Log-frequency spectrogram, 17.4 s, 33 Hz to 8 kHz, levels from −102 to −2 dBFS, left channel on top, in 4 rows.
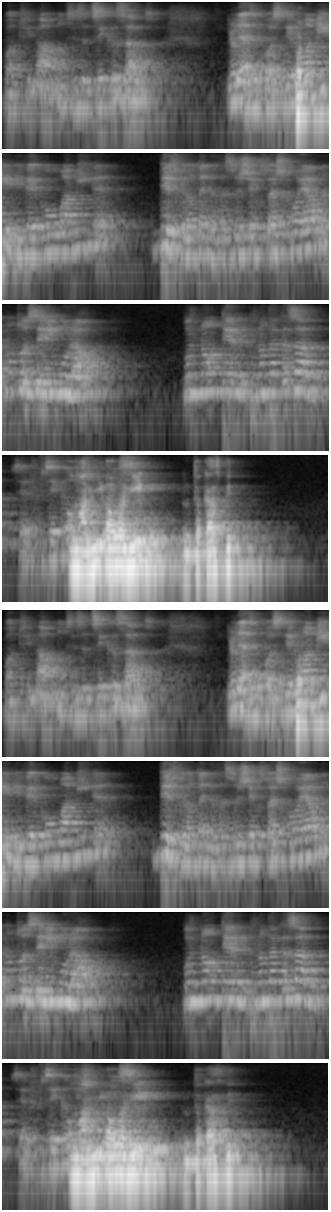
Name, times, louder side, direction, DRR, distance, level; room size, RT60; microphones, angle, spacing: voice 1, 0.0-2.6 3.0-5.7 6.4-10.0 11.1-13.0 13.2-15.2, right 1 dB, 15° right, -5 dB, 1.8 m, -36 dB
voice 2, 13.9-15.2 15.5-16.1, left 4 dB, 50° left, 8 dB, 0.4 m, -17 dB
7.6 x 4.3 x 5.0 m, 1.3 s
head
